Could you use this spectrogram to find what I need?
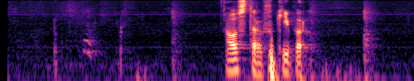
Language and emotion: Russian, neutral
